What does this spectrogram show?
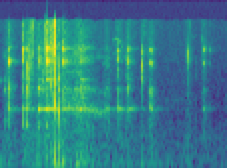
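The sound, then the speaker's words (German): Ice cubes clatter into a glass as a drink is served on ice, a quick burst of bright, hard clinks, then a few sparse, fainter ticks as they settle, fairly quiet. “Es kommt besser auf Eis.”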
